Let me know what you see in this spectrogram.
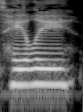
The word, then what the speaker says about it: Haley: Haley's Comet is actually pronounced Halley's Comet because it has two L's. It's it's it's pronounced like Valley Halley. I'm Haley.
